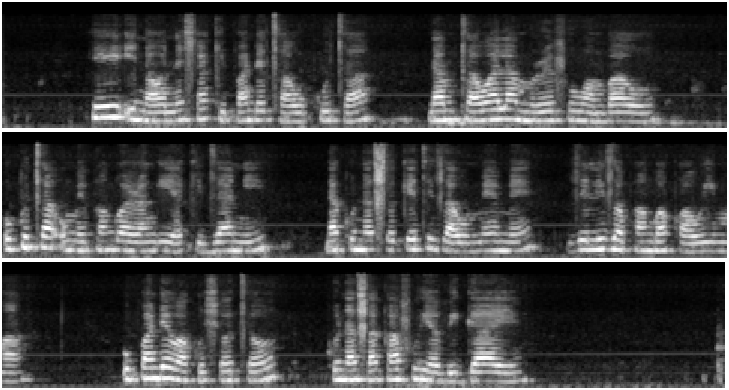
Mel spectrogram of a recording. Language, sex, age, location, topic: Swahili, female, 18-24, Kisii, education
